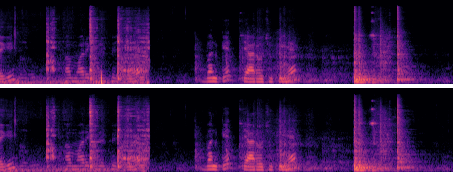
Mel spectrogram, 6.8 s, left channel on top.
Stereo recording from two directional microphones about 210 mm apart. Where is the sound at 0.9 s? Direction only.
25° left (ahead or behind).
